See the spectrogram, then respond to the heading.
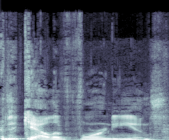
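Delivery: stretched-out slow put-on voice. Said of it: "the Californians was a s-, S N L skit".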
